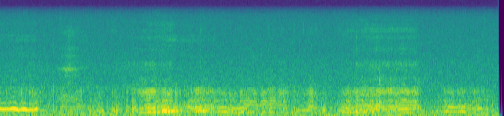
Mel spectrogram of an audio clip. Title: my snoring pug bruzer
